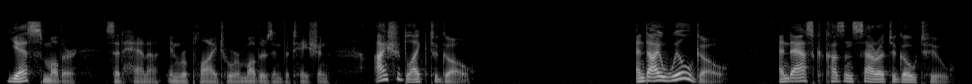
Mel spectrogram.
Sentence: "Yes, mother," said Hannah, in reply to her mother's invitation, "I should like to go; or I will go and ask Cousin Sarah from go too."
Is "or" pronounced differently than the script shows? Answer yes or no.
yes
